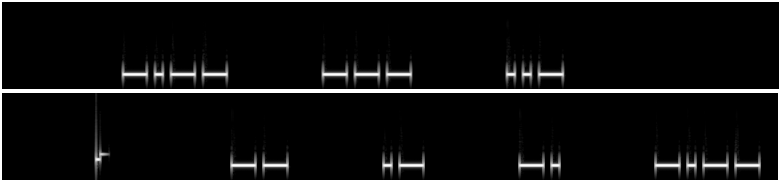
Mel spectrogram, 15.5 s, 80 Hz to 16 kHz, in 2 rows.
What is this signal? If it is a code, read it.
Morse code, heard as a keyed tone, about 15 wpm, spaced as for 7 wpm, 700 Hz. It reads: YOU MANY
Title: 4x Character Spacing - Top 300 Words - 15wpm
